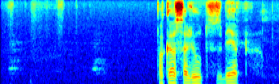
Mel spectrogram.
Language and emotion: Russian, neutral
